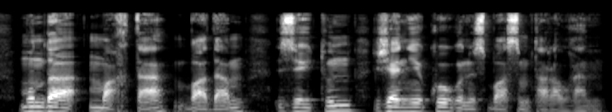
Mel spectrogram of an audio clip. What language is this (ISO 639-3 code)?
kaz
